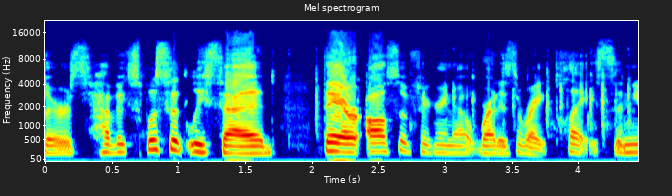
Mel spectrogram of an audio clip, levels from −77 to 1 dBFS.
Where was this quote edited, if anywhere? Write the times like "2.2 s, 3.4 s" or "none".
none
